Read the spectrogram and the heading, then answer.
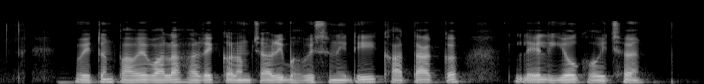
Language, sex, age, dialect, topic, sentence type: Maithili, male, 18-24, Eastern / Thethi, banking, statement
